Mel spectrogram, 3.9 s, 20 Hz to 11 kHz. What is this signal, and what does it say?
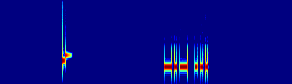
Morse code, heard as a keyed tone, about 34 wpm, 700 Hz. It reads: KS
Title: ARRL Sections 35wpm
